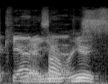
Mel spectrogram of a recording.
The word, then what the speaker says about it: Keanu Reeves: Yeah, Keanu Reeves.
